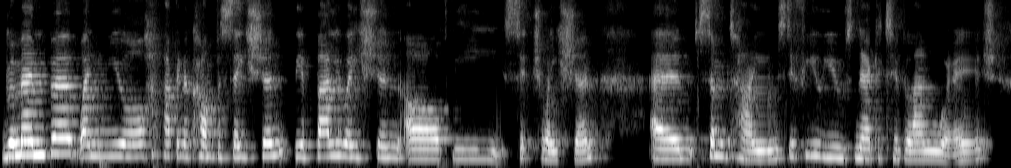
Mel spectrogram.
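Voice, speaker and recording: A woman with a deep, gruff voice, a nurse educator giving a recorded online lecture in a forthright, quick manner with frequent ums. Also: a little mellow. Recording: roomy echo.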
